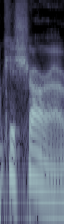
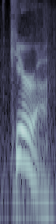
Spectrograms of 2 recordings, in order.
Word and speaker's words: Kira: need to go do kashara right wait it's not kishara I'm saying the name wrong I'm sure I am Kira I need to go get Kira that's right and then from there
